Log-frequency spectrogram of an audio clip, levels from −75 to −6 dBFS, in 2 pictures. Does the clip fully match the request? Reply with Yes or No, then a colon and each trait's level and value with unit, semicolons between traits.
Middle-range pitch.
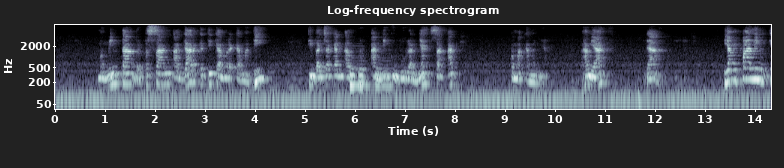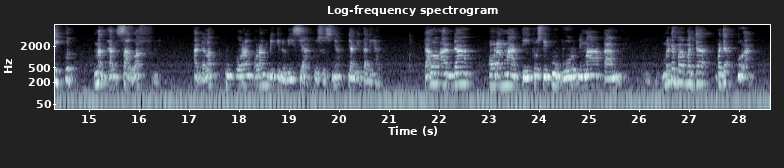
Yes: medium, 165 Hz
